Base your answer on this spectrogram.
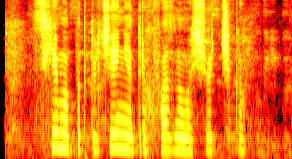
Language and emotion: Russian, neutral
